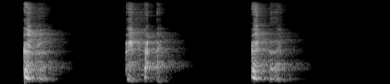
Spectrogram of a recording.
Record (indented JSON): {
  "three_cough_length": "3.9 s",
  "three_cough_amplitude": 32767,
  "three_cough_signal_mean_std_ratio": 0.33,
  "survey_phase": "beta (2021-08-13 to 2022-03-07)",
  "age": "45-64",
  "gender": "Female",
  "wearing_mask": "No",
  "symptom_none": true,
  "symptom_onset": "6 days",
  "smoker_status": "Ex-smoker",
  "respiratory_condition_asthma": false,
  "respiratory_condition_other": false,
  "recruitment_source": "REACT",
  "submission_delay": "2 days",
  "covid_test_result": "Negative",
  "covid_test_method": "RT-qPCR",
  "influenza_a_test_result": "Negative",
  "influenza_b_test_result": "Negative"
}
